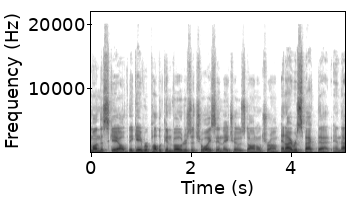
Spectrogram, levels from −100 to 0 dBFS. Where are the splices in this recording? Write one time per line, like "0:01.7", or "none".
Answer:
0:03.7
